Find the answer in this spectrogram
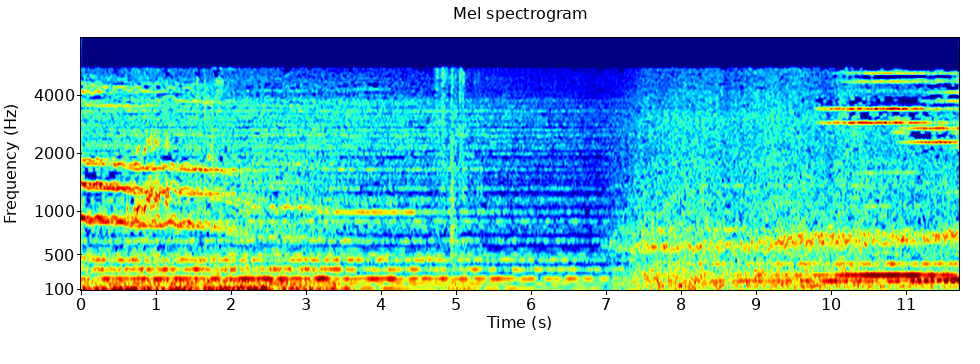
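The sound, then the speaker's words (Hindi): A car engine runs steadily with a deep rumble, its pitch shifting as it revs, eases off briefly, then picks up again while driving. Loud, with no voices. “गाड़ी रुक।”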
